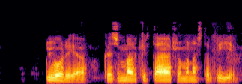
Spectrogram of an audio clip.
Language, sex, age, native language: Icelandic, male, 15, Icelandic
